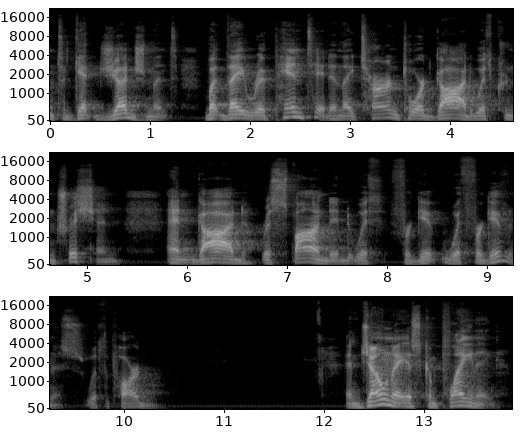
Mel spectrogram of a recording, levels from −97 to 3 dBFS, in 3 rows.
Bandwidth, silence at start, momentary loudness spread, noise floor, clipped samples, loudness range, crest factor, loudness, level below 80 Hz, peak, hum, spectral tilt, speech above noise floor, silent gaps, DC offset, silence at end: 19 kHz; 0 s; 17 LU; -84 dBFS; under 0.1%; 10 LU; 28 dB; -40 LUFS; -76 dBFS; -14 dBFS; none; -3.5 dB/octave; 43 dB; none; under 0.1%; 0.1 s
